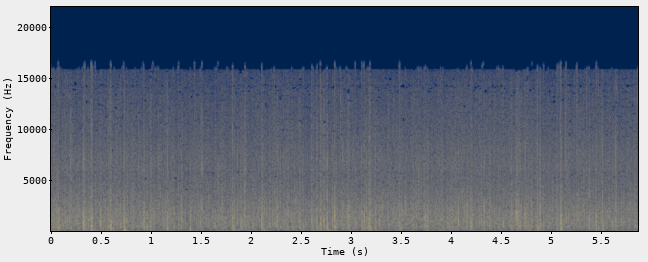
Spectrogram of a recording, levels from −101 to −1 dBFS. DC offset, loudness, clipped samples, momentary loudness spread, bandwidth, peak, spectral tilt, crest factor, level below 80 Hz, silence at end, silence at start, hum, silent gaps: under 0.1%; -37 LUFS; under 0.1%; 2 LU; 17 kHz; -12 dBFS; -2 dB/octave; 26 dB; -56 dBFS; 0 s; 0 s; none; none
